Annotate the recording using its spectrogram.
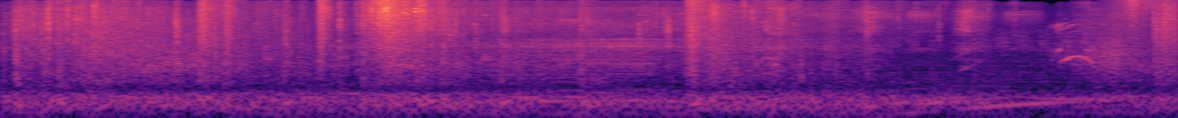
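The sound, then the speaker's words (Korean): Loud, continuous engine roar dominates a car chase scene from a film, with whooshing passes, scattered impacts and bursts, plus a brief tire-like squeal near the end, all without any talking. “이들의 거친 격투와 쫓고 쫓기는 자동차 추격전.”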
